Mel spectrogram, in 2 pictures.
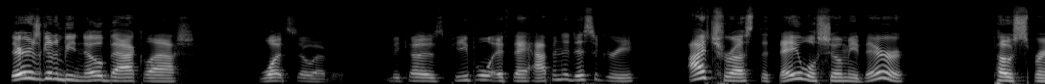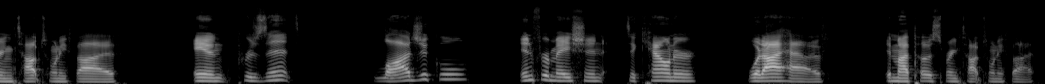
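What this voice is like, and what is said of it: Sarcastic tone. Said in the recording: “If you can't tell in my voice, I'm being sarcastic.”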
